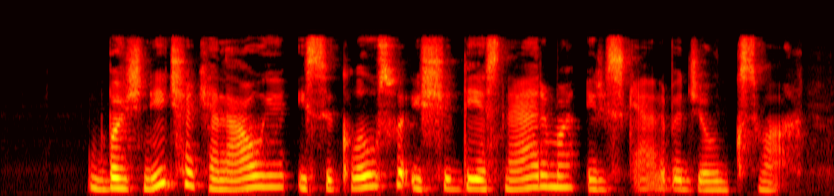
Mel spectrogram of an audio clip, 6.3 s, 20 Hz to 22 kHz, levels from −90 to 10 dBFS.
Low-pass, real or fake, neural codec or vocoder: 9.9 kHz; fake; autoencoder, 22.05 kHz, a latent of 192 numbers a frame, VITS, trained on one speaker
